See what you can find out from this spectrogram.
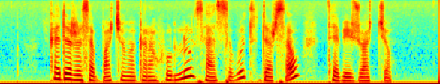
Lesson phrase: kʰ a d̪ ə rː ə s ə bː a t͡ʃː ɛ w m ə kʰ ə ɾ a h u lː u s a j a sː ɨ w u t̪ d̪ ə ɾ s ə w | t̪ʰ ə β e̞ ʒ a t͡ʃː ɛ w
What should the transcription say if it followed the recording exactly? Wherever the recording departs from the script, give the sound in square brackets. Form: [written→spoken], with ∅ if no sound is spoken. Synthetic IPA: kʰ [a→ə] d̪ ə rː ə s ə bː a t͡ʃː ɛ w m ə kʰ ə ɾ a h u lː u s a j a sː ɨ [w→β] u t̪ d̪ ə ɾ s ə w | t̪ʰ ə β e̞ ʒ a t͡ʃː ɛ w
